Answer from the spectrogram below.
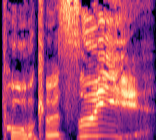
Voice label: Male Human Wow, zh

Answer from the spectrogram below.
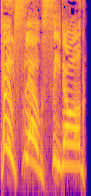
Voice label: Female Pirate Attack; en

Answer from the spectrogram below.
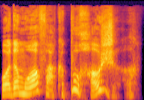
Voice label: Threaten, zh

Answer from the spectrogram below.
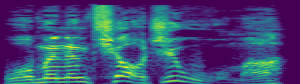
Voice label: Male Human Greetings, zh

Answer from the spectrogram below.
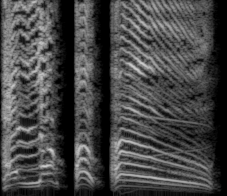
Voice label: Male Mech HAPPY HOLIDAYS; en; AnnoyO

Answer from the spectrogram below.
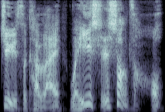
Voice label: Male Blood Elf Mirror Start; zh

